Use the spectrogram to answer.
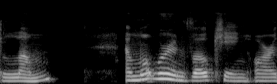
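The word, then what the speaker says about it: Lam: Earth is our foundation the seed sound that invokes the Earth is Lum and so it's l-a-m the a is sounds like an uh this is the Sanskrit a short a and so it's like Lum and what we're invoking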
